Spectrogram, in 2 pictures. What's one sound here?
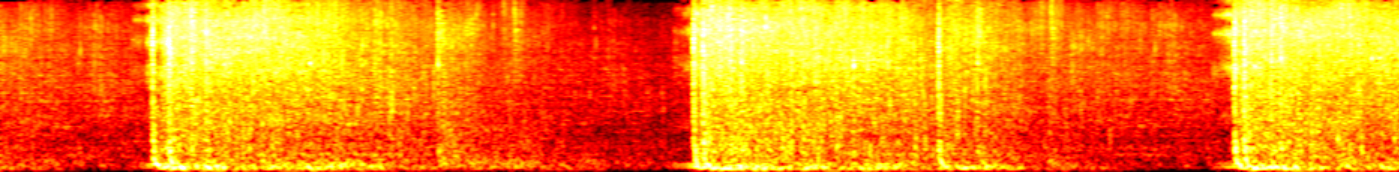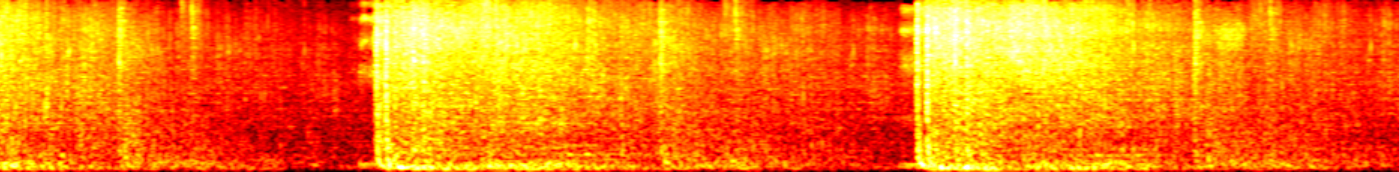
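An energy barrier crackles and hums in loud bursts that repeat every few seconds.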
